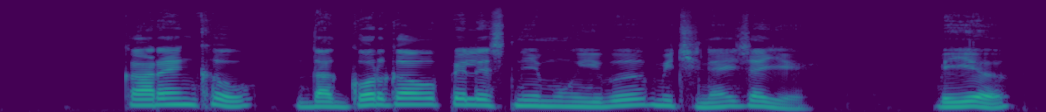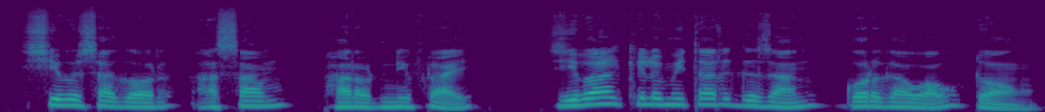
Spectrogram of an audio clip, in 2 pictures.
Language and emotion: Bodo, neutral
